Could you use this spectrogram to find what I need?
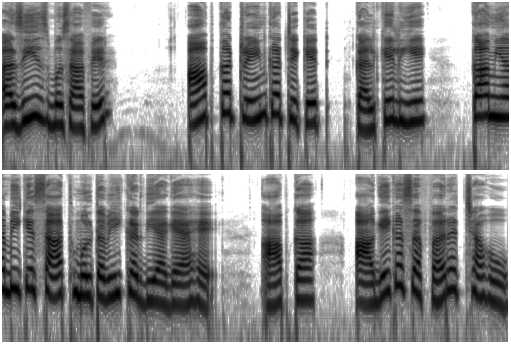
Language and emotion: Urdu, happy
